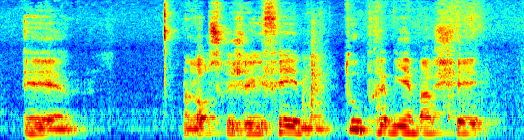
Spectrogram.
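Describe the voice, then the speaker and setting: A man is talking while noticeable background noise carries on around him. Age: 60s. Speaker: storyteller and actor, farmer. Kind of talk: interview answer.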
